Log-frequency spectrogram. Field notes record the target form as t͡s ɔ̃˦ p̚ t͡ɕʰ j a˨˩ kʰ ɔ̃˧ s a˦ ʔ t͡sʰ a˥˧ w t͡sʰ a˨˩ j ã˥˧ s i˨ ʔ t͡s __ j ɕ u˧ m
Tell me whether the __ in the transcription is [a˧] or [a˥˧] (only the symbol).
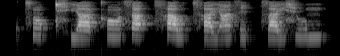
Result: a˧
